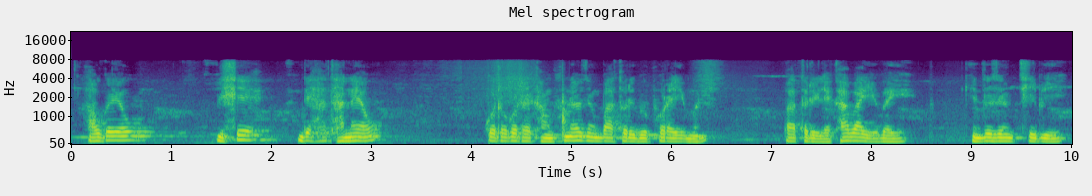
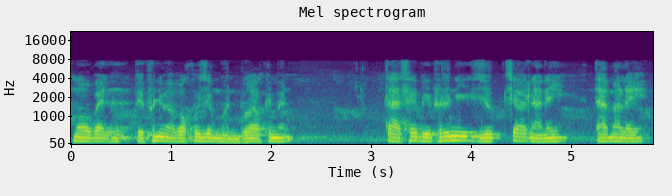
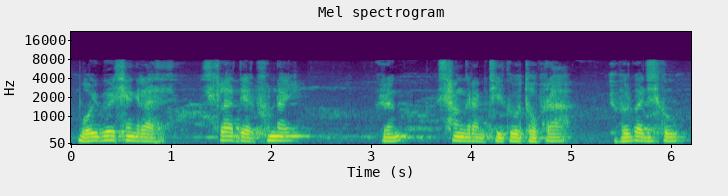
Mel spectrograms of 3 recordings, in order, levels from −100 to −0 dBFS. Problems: none marked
